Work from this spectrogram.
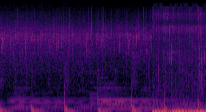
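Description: Salmon fillet pan-frying skin-side down in oil, Chinese style, the skin crisping as it cooks; a steady bright sizzle runs throughout with soft periodic knocks, close and continuous with no talking.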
